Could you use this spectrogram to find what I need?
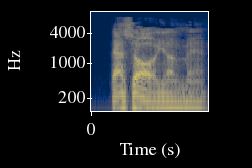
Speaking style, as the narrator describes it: he said, his tone abrupt, official

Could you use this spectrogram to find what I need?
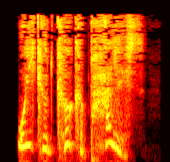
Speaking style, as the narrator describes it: Fiddler added, shifting about excitedly

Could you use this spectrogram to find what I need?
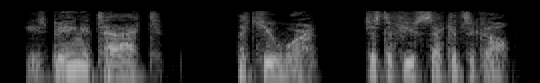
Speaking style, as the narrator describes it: his voice hoarse, he said

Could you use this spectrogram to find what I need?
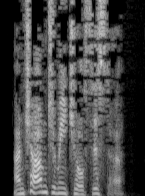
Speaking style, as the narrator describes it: he said to Jane rather coldly

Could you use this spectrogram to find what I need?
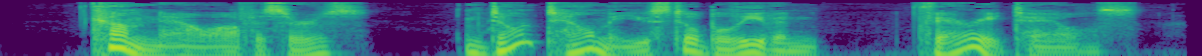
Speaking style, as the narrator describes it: I smiled, whispering back, conspiratorially

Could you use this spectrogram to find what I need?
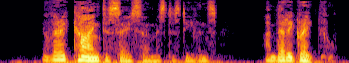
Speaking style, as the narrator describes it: She said quietly

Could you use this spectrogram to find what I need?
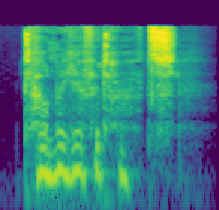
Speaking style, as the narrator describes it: he whispered hoarsely

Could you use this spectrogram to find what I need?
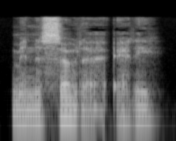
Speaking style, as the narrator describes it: said Dagny grimly

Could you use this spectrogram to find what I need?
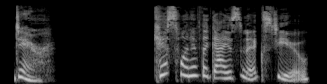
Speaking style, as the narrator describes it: a girl giggled

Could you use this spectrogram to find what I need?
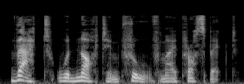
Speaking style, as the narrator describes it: said Lydgate, speaking bitterly

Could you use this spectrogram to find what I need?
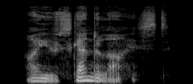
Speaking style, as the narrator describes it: Castile whispered

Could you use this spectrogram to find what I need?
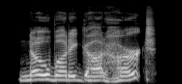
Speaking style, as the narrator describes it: Jim roars

